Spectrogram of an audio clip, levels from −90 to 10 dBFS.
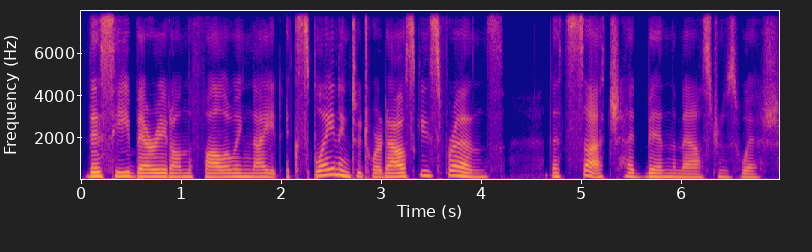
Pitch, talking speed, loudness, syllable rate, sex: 180 Hz, 155 wpm, -18 LUFS, 4.1 syllables/s, female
